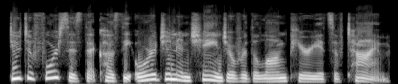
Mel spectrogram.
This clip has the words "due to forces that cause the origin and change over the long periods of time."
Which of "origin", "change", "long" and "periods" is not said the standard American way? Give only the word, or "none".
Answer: none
